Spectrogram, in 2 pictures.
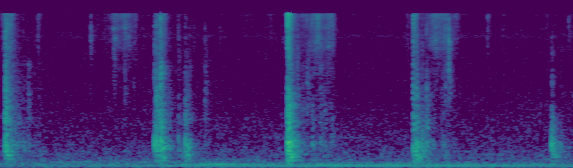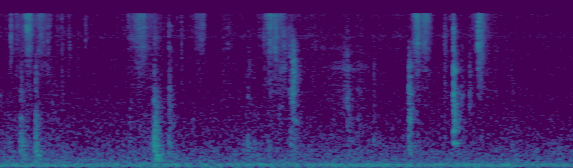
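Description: Wet paint splatters onto a board in sharp slaps.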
